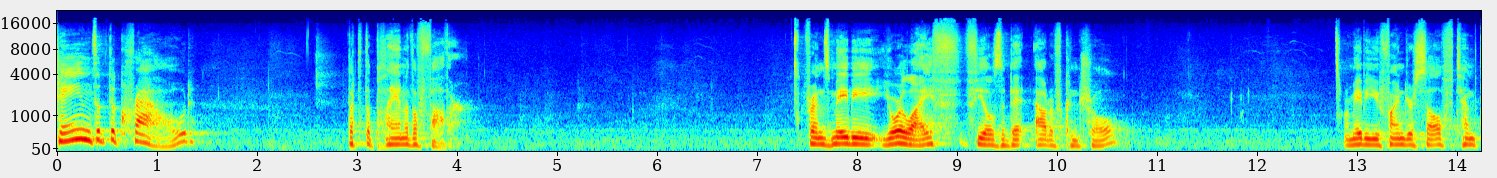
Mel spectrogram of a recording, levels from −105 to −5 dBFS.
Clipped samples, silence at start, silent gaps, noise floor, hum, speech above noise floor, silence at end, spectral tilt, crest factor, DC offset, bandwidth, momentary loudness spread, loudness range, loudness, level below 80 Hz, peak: under 0.1%; 0 s; none; -56 dBFS; none; 34 dB; 0 s; -6 dB/octave; 22 dB; under 0.1%; 17.5 kHz; 15 LU; 11 LU; -23 LUFS; -62 dBFS; -4 dBFS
